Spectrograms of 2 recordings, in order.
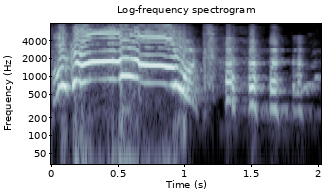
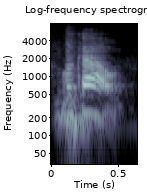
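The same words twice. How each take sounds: First: It is said urgently and loudly. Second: It is said calmly and flatly.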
